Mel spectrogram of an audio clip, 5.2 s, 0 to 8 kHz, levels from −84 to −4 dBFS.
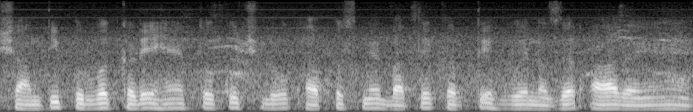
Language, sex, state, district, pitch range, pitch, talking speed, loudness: Hindi, male, Chandigarh, Chandigarh, 105-120 Hz, 115 Hz, 175 wpm, -18 LUFS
